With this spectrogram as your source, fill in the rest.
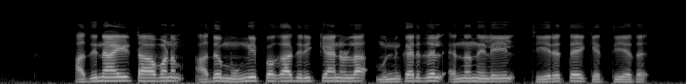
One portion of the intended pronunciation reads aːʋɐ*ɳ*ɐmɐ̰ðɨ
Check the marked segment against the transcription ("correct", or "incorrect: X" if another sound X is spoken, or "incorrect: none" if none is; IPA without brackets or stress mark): correct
